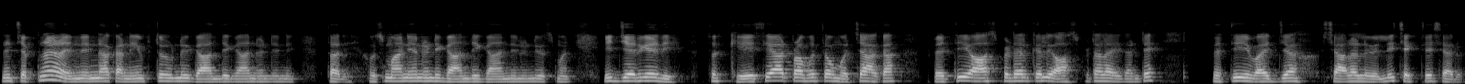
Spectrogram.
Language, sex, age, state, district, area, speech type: Telugu, male, 30-45, Telangana, Peddapalli, rural, spontaneous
